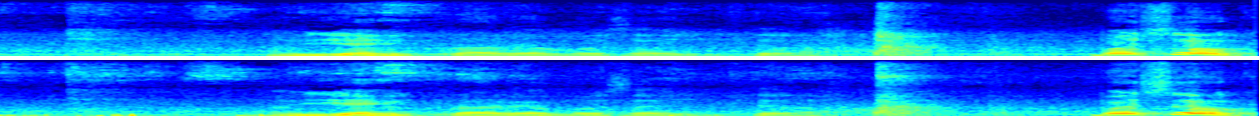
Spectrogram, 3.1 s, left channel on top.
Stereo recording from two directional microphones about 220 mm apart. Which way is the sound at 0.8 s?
15° right (ahead or behind).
